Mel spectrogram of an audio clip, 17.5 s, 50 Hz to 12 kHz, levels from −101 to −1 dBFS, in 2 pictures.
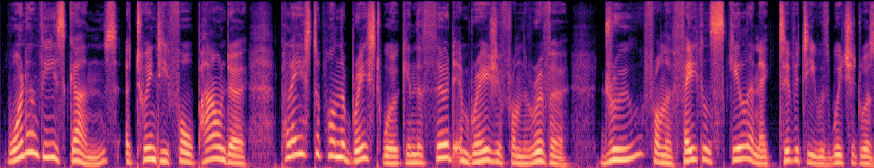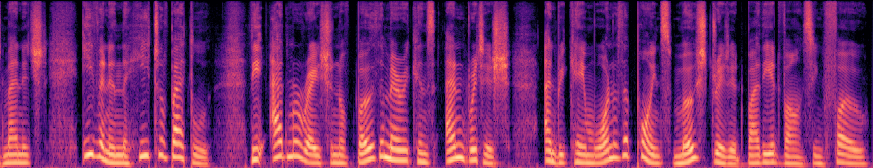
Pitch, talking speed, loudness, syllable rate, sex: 190 Hz, 190 wpm, -17 LUFS, 5.7 syllables/s, female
